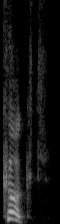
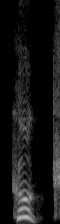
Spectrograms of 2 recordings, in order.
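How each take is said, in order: First: "cooked" run together quickly in one beat; said faster. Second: "Cooked" said slowly, each sound clear, high pitched; slow careful pronunciation. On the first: Teacher contrasts fast "cooked" with the slow take. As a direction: snap "cooked" out at normal speed. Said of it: "When you say it faster". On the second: Teacher models "Cooked" slowly for the class to copy. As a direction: draw out "Cooked" so all three sounds ring. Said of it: "I'll pronounce that one again slowly". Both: Shown as a demonstration.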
